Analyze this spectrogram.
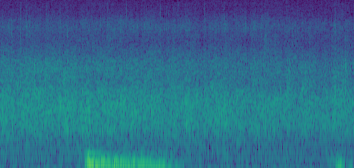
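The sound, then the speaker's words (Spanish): A church audience applauds the Lord steadily, a dense wash of many hands clapping at once with no distinct individual claps, with a brief low murmur of voices underneath early on. “Dale un aplauso al Señor por lo que Él va a hacer en tu vida.”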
